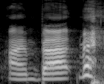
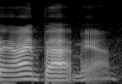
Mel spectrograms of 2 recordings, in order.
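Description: First: Loud, gruff mock Batman growl; hammed-up Batman line. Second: Said in the usual way. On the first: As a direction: growl it like the caped crusader. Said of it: "One of these is just". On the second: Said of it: "and you say".

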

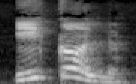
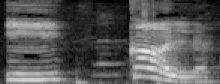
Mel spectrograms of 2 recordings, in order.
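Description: First: Said in the usual way. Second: École stretched slowly, each sound drawn out; slow model word. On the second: Shown as a demonstration. Teacher modelling a French word for the kids, drawn out slowly. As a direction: draw École out slowly so kids can copy it. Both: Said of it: "it's mean école".

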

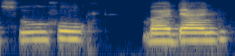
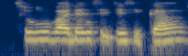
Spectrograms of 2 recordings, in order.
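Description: First: Suhu badan drawn out slowly, each word weighted; slow stress. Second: Said in the usual way. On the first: Shown as a demonstration. (sebut suhu badan perlahan-lahan dengan tekanan)

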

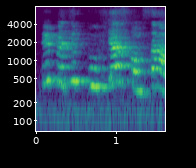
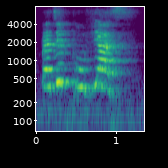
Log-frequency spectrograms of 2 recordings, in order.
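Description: First: Said in the usual way. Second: Drawn out slowly, stress on petite; slow mocking insult. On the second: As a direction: spell out each syllable of Petite poufiasse with contempt. Rant, insult repeated slowly. (insulte lente et appuyée)

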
